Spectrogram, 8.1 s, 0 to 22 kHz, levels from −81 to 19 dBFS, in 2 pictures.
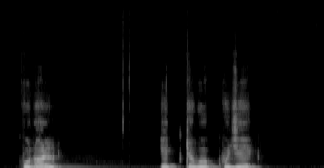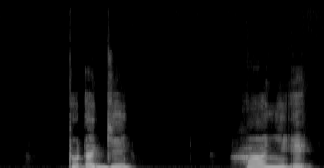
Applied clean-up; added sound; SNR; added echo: neural mask model DeepFilterNet 3.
